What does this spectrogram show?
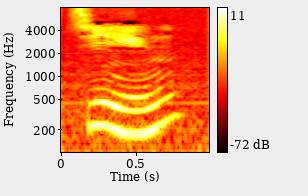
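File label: "jin", Mandarin pinyin, third tone; 锦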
